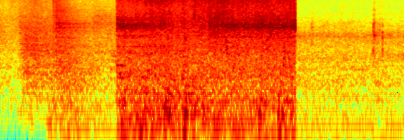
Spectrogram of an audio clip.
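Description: A loud rushing noise starting about a second in and cutting off abruptly after about two seconds, with quieter background noise on either side.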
